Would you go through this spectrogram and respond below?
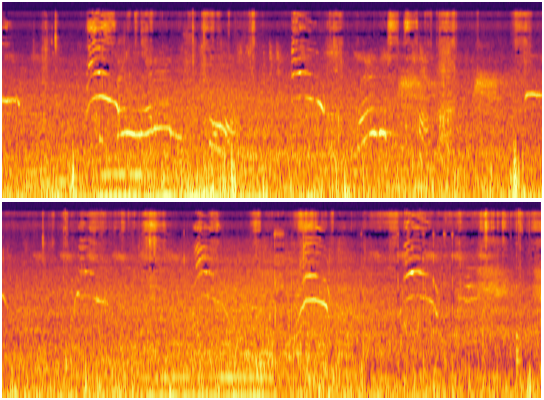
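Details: Homeless baby kittens on an Istanbul street meowing for their mother cat: many short, bent, high meows repeated irregularly, some lower and wavering, while people talk in Turkish over a steady low rumble.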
